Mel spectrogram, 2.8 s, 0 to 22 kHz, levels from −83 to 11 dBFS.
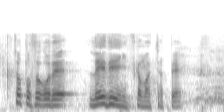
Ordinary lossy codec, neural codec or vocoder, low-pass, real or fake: AAC, 48 kbps; none; 7.2 kHz; real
